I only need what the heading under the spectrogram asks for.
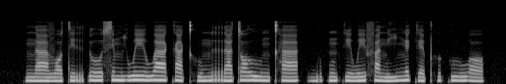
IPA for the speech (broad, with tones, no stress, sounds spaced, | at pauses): n aː˨ v ɔ˨ t ɪ˨ r ɗ oː˦ s ɪ˦ m i˦ w eː˦ w aː˦ k a˨ kʰ u˨˦ m r a˨˦ t ɔ˦ ɣ uː˨ ŋ kʰ a˦ | b ʊ˨ p ũ˨ k e˨ w e˦ f a˨ n ɣ i˦ ŋ ɛ˨ k ɛ˨ pʰ ʊ˦ k uː˦ w ɔ˨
